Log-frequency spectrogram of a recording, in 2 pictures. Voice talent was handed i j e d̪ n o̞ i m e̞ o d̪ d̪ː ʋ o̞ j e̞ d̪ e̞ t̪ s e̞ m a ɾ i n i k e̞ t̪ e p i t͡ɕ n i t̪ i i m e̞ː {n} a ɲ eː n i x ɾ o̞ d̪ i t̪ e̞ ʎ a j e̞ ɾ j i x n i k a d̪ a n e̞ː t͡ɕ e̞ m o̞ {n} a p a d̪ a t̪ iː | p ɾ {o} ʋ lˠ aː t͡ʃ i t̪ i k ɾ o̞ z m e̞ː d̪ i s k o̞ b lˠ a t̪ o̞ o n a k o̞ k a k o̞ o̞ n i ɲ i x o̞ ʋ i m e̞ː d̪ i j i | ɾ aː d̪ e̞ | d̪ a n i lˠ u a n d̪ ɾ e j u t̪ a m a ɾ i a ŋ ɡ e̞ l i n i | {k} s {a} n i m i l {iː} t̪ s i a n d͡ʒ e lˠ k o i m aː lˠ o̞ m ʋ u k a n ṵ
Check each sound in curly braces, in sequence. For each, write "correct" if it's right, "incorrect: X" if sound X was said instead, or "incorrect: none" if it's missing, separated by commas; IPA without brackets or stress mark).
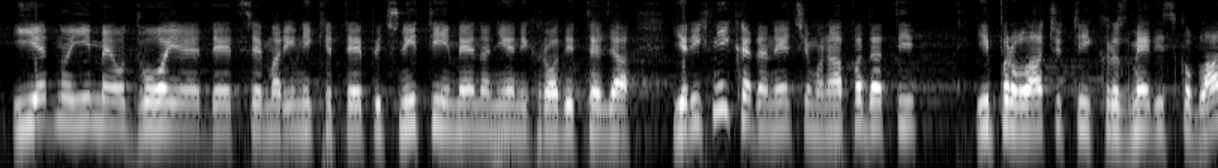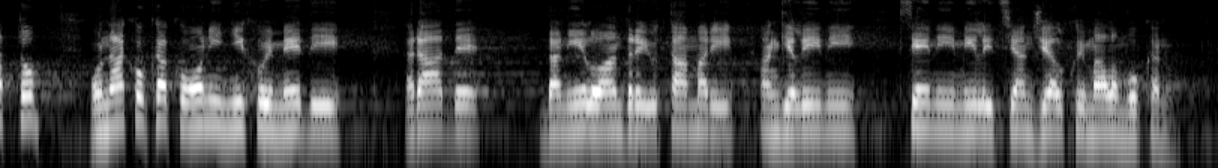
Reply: correct, correct, correct, correct, incorrect: e, incorrect: i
